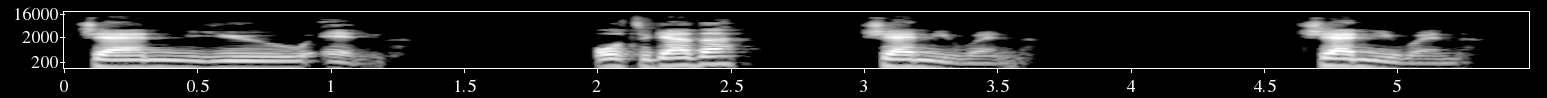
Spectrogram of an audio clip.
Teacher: I hear some students pronounce this like genuine, but the last syllable in this word is pronounced in, not ein.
